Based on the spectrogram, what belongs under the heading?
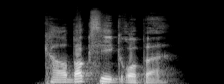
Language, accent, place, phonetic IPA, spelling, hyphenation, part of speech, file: German, Germany, Berlin, [kaʁˈbɔksiˌɡʁʊpə], Carboxygruppe, Car‧bo‧xy‧grup‧pe, noun, De-Carboxygruppe.ogg
- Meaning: carboxyl group (functional group)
